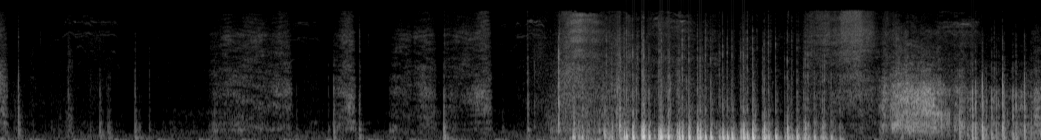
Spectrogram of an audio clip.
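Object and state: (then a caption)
Cardboard shoebox lid. Fingertips and nails scratch and trace over the printed logo on a green Nike SB cardboard shoebox lid, which is held up over the hollow box. Soft, sparse scratches and rubs give way after about five seconds to louder, dense, rapid scratching with a hollow low thump, before easing into a lighter rub at the end.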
